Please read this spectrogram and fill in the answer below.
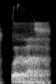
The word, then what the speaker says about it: cuevas: And I would suppose, have to go to the cambio or the cuevos even. Did I pronounce that right? Cuevos? – Cuevas. – Cuevas. – It's like cave. – Right, okay. – Yeah, it's cave. Like a cave because it's dark.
